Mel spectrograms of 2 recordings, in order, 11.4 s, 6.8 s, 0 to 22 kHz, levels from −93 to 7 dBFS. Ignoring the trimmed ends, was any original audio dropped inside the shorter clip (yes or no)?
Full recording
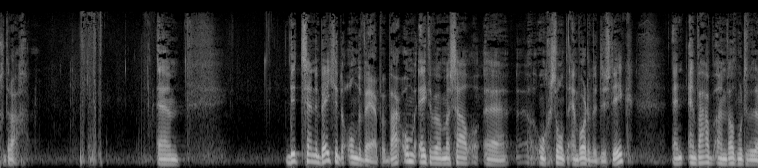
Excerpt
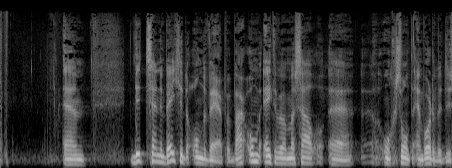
yes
